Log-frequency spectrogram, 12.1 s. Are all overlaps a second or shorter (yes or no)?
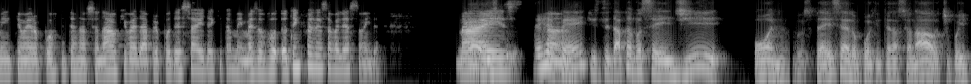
no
